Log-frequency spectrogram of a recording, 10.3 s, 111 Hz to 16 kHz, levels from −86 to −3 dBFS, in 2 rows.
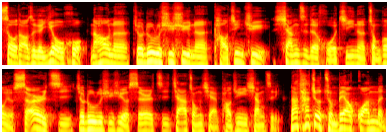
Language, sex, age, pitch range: Chinese, male, 30-49, 105-135 Hz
